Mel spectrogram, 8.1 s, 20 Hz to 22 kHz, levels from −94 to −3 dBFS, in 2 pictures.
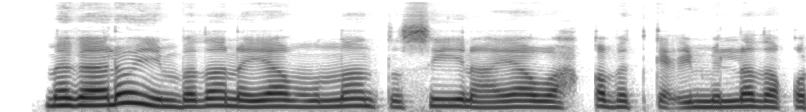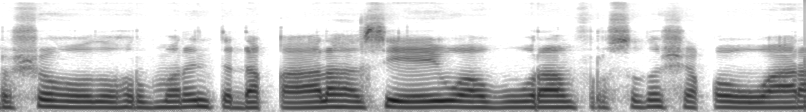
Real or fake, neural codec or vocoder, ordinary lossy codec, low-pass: real; none; none; 19.8 kHz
